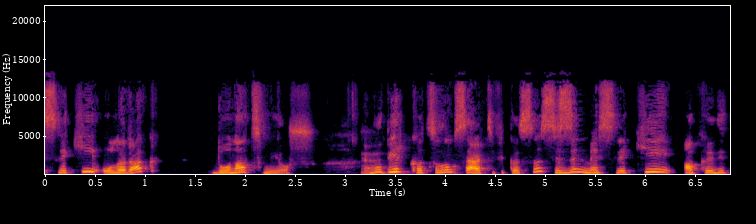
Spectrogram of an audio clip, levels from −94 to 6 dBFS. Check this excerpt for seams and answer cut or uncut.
uncut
